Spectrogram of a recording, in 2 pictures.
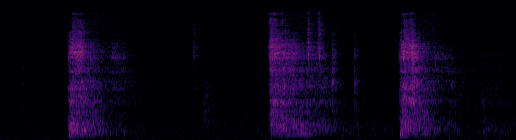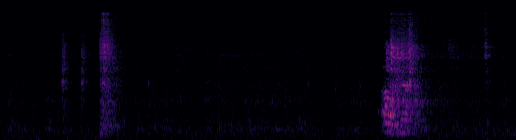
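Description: Loud rifle shots boom one at a time through a television speaker, each trailing off in a short echo.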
